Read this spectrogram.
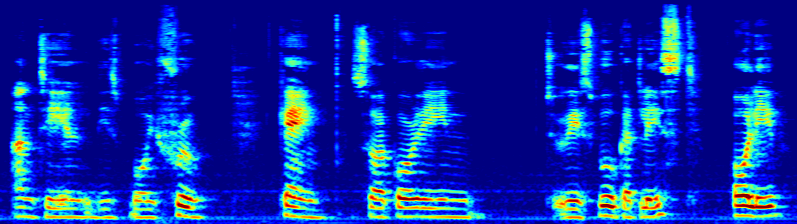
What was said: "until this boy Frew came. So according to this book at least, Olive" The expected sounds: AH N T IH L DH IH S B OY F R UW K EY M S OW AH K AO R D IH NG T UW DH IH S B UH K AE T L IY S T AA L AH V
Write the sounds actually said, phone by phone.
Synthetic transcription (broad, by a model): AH N T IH L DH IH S B OY F R UW K EY M S OW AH K AO R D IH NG T UW DH IH S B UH K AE T L IY S T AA L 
